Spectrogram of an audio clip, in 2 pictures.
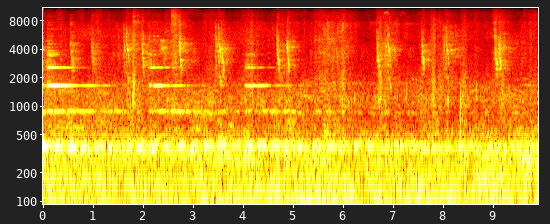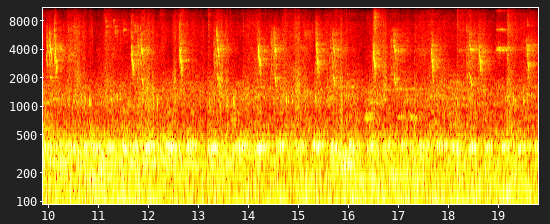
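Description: Small birds chirping again and again, over a steady low hum. A held tone with overtones sounds in short stretches during the first five seconds or so.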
